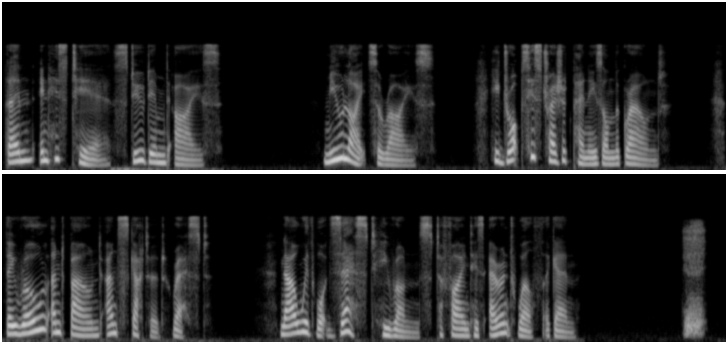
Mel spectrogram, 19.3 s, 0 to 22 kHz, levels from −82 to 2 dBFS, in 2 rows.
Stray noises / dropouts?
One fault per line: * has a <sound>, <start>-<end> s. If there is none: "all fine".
* has a sniff, 18.7-19.1 s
